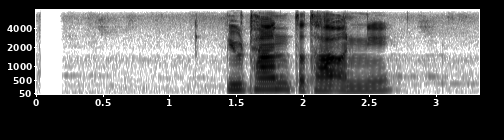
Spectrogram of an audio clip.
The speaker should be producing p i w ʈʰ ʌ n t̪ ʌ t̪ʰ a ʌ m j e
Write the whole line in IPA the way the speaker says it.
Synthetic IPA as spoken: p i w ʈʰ a n t̪ ʌ t̪ʰ a ʌ n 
